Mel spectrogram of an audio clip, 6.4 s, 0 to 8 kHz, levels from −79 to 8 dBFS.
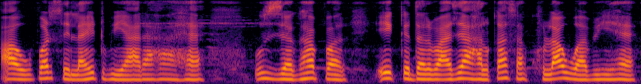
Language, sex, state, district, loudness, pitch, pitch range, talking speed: Hindi, female, Jharkhand, Deoghar, -15 LUFS, 180 Hz, 175-200 Hz, 175 wpm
